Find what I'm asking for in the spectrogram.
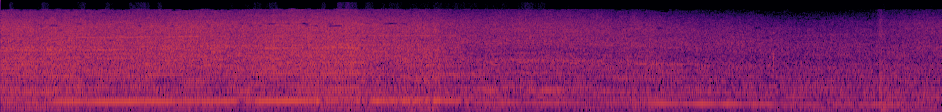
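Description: Race car motor at Lanier National Speedway, a steady loud engine drone with a rising and falling pitch as the car is driven hard, held under full throttle for the whole stretch with no braking lulls.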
